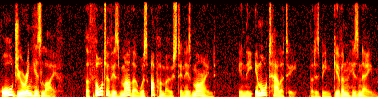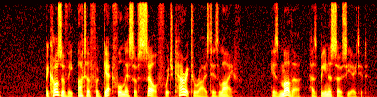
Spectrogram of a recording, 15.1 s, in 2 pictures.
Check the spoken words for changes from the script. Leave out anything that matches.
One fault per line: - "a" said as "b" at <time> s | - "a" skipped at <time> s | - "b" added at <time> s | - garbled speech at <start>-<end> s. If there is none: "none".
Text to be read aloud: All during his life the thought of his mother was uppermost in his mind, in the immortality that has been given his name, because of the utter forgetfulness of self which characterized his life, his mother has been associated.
none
